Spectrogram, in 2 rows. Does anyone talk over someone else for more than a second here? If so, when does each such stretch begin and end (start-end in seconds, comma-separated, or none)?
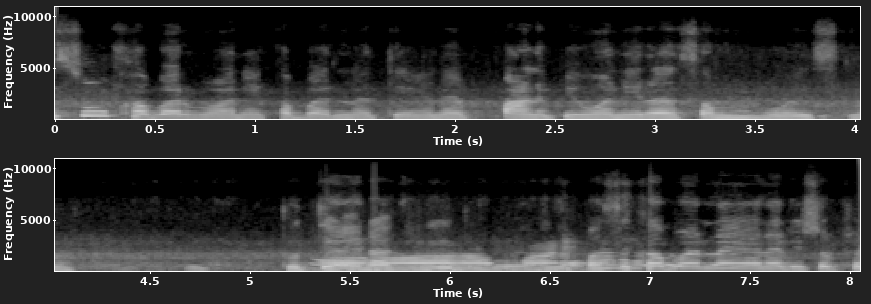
5.3-6.9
